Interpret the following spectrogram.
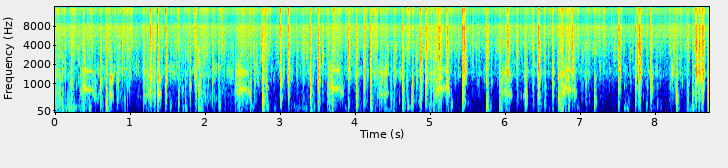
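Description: Plastering trowel working plaster onto a wall: a quick, irregular run of clicks, taps and short scrapes.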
